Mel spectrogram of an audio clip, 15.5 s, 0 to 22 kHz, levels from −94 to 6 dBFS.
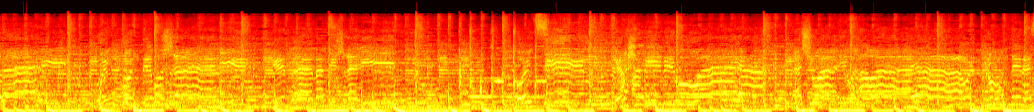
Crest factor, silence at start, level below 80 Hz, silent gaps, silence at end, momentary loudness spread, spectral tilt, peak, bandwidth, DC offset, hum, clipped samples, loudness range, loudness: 10 dB; 0 s; -14 dBFS; none; 0 s; 3 LU; -5 dB/octave; 0 dBFS; 14 kHz; under 0.1%; none; under 0.1%; 1 LU; -11 LUFS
